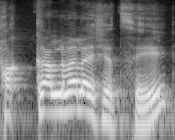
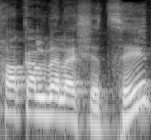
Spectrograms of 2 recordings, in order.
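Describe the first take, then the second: First: The k sound is doubled and held longer. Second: The k sound is short and plain. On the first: It stresses that the arrival was very early. "অনেক সকালে এসেছি এটাকে বেশি গুরুত্ব দেওয়া হয়" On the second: It is a plain statement of arriving in the morning. "তাহলে এটা একটা সাধারণ কথা"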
